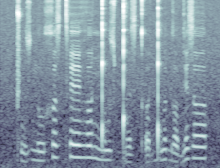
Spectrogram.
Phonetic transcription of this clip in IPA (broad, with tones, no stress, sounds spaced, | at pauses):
ǁ u˨˩˦ z n ʊː˧ x ʌ˥ z tʰ ɛː˥ ɦ ʌː˥ ŋ͡ǃ uː˧ z ɡ͡ǃ ɜ˨˩ z kʼ ʌ˨˩˦ ɡ͡ǃ u˥ ɐ̯ ɡ ʌː˨˩ ɡ ɛ˥ z ʌː˥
